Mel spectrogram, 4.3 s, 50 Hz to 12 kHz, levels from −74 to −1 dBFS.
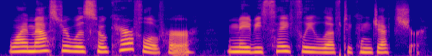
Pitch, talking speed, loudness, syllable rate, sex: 245 Hz, 180 wpm, -19 LUFS, 5.5 syllables/s, female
